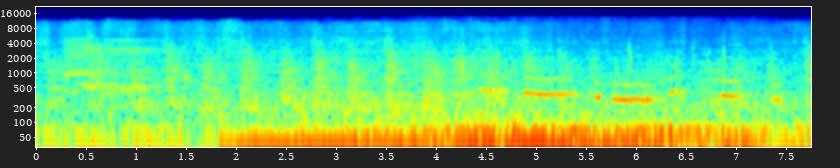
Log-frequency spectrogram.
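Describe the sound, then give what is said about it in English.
A train rumbles steadily along the tracks with a constant broad roar and hiss, joined midway by a series of short, high metallic squeals from the wheels. “By the railway tracks.”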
